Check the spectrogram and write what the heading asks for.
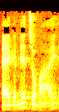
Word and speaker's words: agonizomai: The simple form of the word, and you'll see it's transliterated into English there, agonizomai is how it's pronounced,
